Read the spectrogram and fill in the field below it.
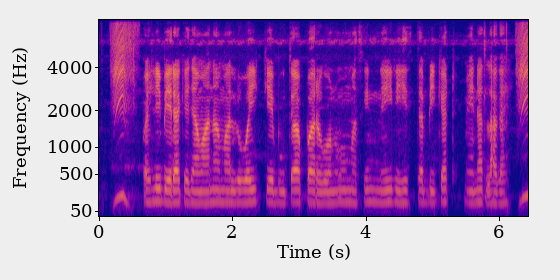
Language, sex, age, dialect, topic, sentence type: Chhattisgarhi, male, 60-100, Western/Budati/Khatahi, agriculture, statement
